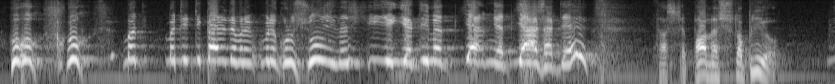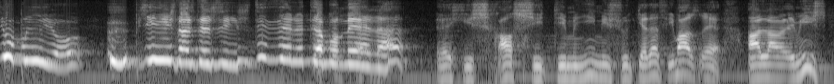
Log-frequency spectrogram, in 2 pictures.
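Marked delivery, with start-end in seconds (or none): 0.1-5.7 high, loud, stammering panic; panicked protest. Acted. Grabbed by soldiers, panicking. 8.3-12.5 high, crying protest; whining cry. Acted. Seized, crying out.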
